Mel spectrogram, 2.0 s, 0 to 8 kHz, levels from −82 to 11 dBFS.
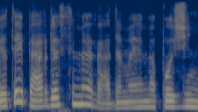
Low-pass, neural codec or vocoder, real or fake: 7.2 kHz; codec, 16 kHz, 8 kbps, FreqCodec, smaller model; fake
